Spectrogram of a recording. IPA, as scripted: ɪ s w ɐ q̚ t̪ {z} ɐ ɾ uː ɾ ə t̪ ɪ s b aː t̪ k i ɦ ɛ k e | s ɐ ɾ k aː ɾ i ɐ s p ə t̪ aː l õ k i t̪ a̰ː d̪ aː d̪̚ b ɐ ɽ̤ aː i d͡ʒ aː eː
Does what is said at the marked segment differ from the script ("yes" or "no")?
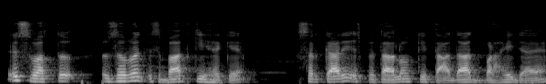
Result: no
